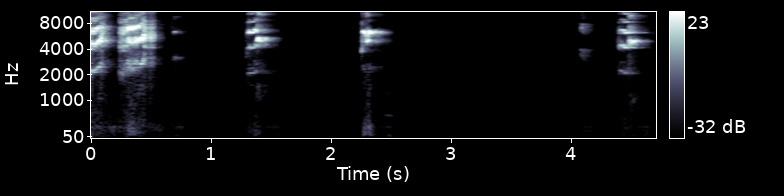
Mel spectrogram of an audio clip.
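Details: Rosella among assorted colour mutations: a loud harsh chirp burst, then single sharp high squeaks spaced roughly a second apart, with silent pauses.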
